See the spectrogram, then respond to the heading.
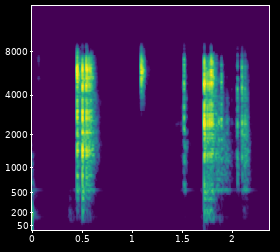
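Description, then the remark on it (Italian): Six dice clatter and tumble across a hard tabletop in a few quick bursts of sharp rattling clicks, with brief pauses between rolls and no talking. “fino una bellezza di 6 dadi, allora chissà.”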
